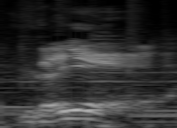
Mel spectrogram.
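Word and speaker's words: Gruyère: How do you pronounce it, Josh? Gruyere.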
